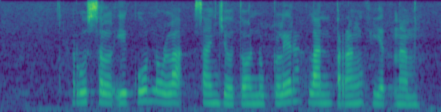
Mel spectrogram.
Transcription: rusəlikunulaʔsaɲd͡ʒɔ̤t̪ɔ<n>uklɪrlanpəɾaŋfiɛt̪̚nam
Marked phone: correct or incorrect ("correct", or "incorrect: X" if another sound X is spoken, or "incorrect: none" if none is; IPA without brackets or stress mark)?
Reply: correct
